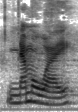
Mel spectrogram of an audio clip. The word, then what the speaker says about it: Nimueh: Let me pronounce her name a little slower. Nimueh.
